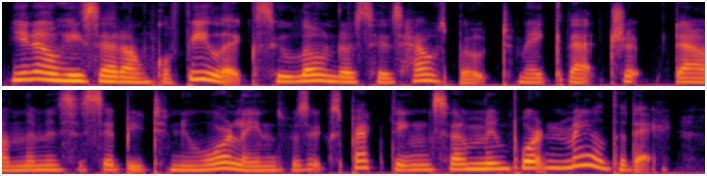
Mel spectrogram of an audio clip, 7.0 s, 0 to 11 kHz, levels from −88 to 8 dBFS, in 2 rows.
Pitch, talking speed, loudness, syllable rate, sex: 205 Hz, 240 wpm, -18 LUFS, 6.1 syllables/s, female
